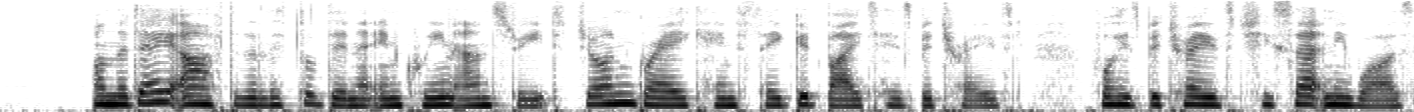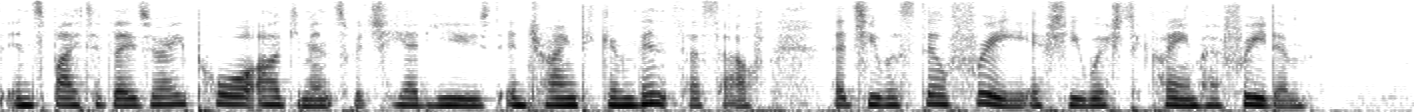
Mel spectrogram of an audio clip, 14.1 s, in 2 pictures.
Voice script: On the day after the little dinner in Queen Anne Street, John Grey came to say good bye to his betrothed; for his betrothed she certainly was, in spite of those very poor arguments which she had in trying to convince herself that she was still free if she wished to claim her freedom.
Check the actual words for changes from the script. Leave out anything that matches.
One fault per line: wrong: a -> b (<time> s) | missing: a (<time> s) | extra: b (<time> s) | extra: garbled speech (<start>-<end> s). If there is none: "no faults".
extra: used (9.2 s)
